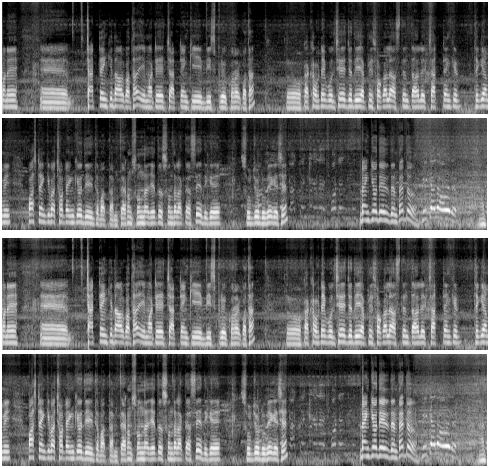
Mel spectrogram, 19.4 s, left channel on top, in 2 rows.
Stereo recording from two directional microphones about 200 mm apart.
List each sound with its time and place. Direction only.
0.0 s speech: centre (ahead or behind)
16.9 s speech: 5° left (ahead or behind)
18.1 s speech: 30° left (ahead or behind)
